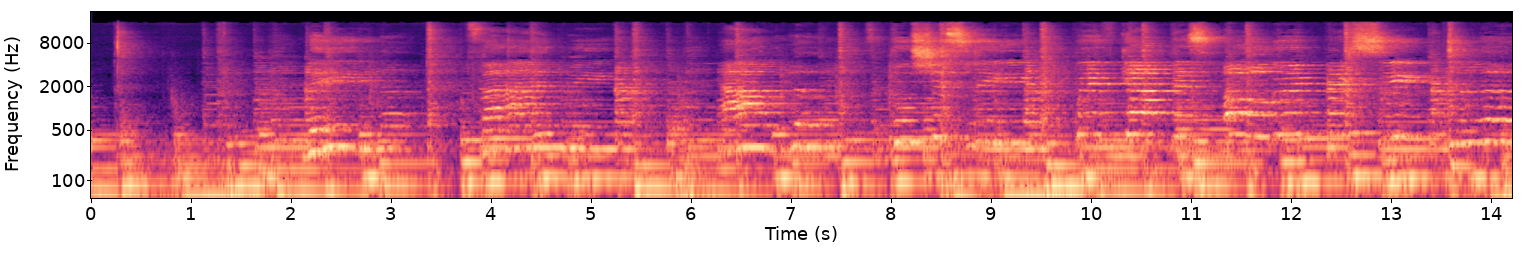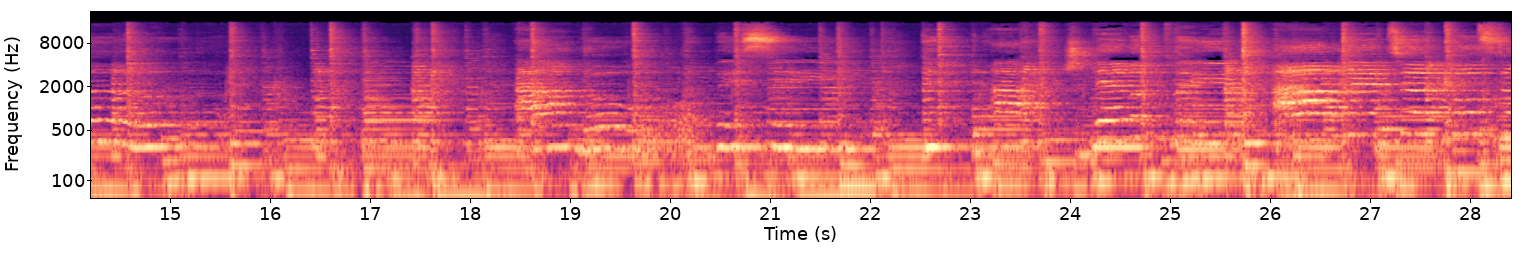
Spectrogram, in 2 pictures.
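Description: Live folk-pop trio playing a song: upright double bass, ukulele and electric guitar, with a woman singing lead.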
